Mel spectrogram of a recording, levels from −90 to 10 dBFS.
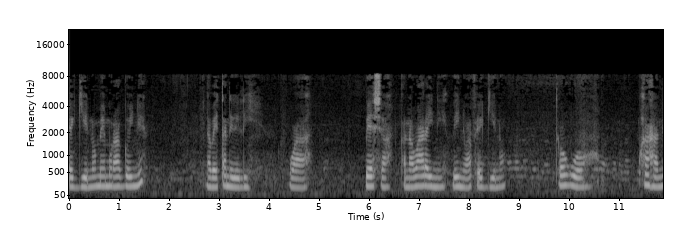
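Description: Speech, likely passed through heavy MP3 compression at a rate suggesting around 32 kbps. The encoder discards everything above 8.4 kHz and drops weak frequency lines, leaving plainly audible dull, watery sound throughout.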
